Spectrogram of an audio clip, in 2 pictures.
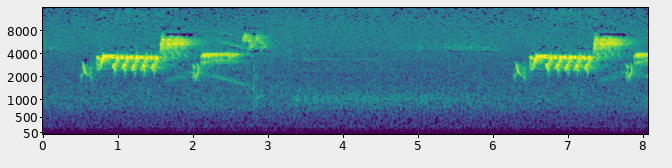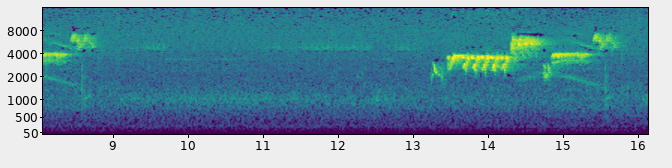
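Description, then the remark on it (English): A Lincoln's sparrow sings its bubbly, rapid song three times, each phrase about two seconds long with pauses between, clear over a soft background hiss. “So that is the Lincoln sparrow, and keep an eye out for those, or an ear out for those, I guess I should say.”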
